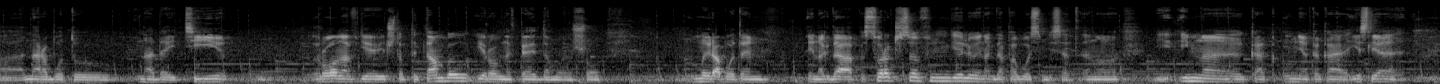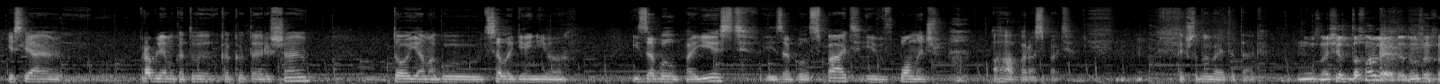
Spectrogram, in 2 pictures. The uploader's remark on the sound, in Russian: Этот выпуск записан на конференции XPDays в Киеве.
